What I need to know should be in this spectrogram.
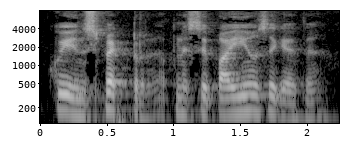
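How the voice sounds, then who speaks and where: A man giving a Jain religious discourse, teaching in a measured way and explaining points through anecdotes and examples. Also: fairly high pitch, fairly bright tone. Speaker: Jain preacher.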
